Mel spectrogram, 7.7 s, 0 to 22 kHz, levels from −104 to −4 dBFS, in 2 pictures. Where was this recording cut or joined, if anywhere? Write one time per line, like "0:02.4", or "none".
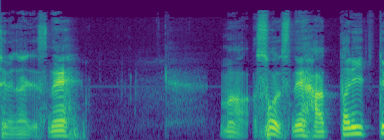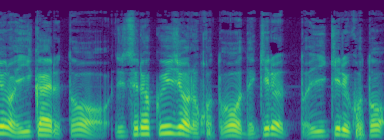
0:02.1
